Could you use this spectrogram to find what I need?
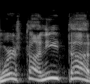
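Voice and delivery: loud, high-pitched calling yell. Retelling calling for a son from the kitchen: retelling own yell. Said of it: "and I'm yelling".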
